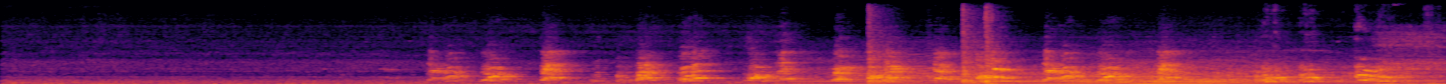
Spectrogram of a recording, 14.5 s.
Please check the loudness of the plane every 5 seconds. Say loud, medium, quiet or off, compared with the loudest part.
quiet, medium, loud.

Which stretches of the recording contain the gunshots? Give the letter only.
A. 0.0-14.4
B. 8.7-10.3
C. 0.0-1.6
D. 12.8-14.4
B.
